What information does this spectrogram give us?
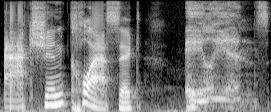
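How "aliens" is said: breathy whispered movie-trailer reveal; horror trailer voice. Acted. Dramatic movie title reveal.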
